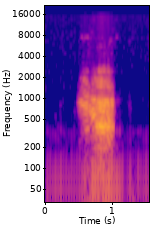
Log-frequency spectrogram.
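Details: A single brief, hoarse roar lasting about half a second from a Carpathian stag in rut, Bucovina, 29 September 2022, over a faint low ticking background.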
